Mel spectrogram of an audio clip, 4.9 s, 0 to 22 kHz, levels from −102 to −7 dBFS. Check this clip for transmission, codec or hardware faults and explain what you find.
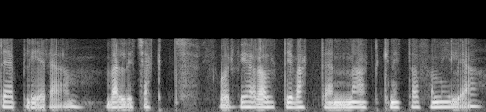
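One codec fault runs through the whole speech clip: 4-bit ADPCM compression. Each sample is coded as a coarse 4-bit step from a prediction, so a gritty hiss rides on every loud syllable and sharp onsets crunch where the step size lags. Unlike steady background noise, this hiss rises and falls with the speech level. Nothing reaches above 5.3 kHz, which points to a low sample rate and about 44 kbps, and this dulls the sound further.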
